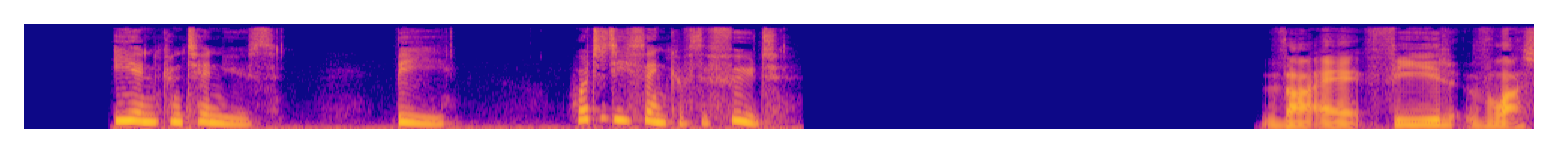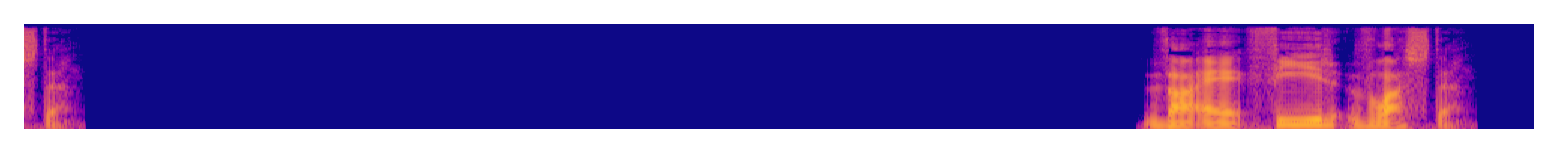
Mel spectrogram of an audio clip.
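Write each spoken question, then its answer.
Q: B. What did he think of the food?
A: It was really tasty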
